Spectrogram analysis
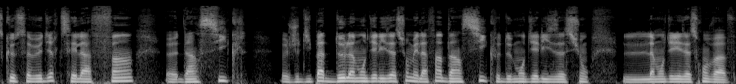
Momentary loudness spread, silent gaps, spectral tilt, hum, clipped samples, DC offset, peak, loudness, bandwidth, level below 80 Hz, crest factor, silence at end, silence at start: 10 LU; none; -5 dB/octave; none; under 0.1%; under 0.1%; -4 dBFS; -21 LUFS; 16 kHz; -50 dBFS; 16 dB; 0 s; 0 s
